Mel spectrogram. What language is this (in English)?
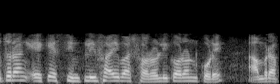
Bangla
